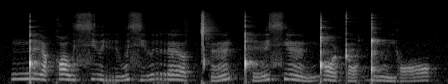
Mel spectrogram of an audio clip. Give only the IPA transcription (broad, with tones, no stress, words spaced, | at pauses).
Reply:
ŋ͡ǃe˧˩qu˧˩ sʲʉ˧˩rʲu˩˧sʲʉ˩˧rɛ˧˩ɐ̯ ǀʰɛ̃˩˧ǃʰe˩˧sʲɛ̃˧˩ ŋ͡ǃɔ˧˩ʈɔ˩˧ɡ͡ǃũ˧˩jɔ˩˧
